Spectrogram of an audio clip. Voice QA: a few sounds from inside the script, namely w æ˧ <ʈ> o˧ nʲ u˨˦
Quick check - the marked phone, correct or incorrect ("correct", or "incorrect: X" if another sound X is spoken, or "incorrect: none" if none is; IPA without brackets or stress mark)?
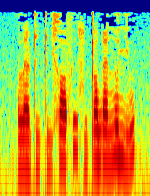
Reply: incorrect: n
